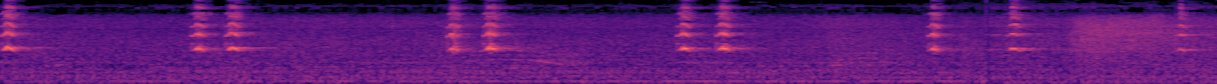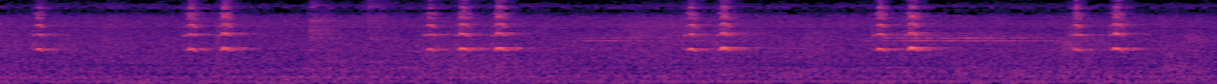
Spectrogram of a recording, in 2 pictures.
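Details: Squirrel calling on a rainy day: short, high chirps come singly or in pairs about every second, over steady hiss and patter of rain.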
